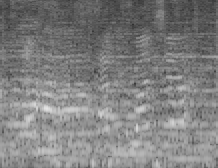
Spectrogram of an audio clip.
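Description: Children's voices and chatter over carousel music with long held notes.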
